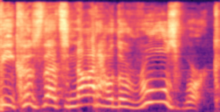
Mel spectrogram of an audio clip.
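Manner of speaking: shouting. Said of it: "Why are you yelling at me?".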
